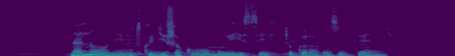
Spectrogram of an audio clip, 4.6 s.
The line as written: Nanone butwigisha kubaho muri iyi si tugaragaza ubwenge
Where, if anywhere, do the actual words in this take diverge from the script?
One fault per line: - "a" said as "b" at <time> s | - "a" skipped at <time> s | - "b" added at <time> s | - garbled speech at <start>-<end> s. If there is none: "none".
none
